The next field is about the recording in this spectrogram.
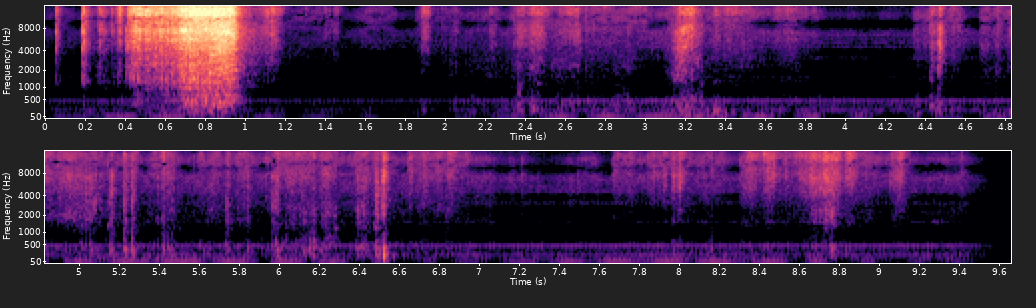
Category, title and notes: Sound effects > Objects / House appliances
EQUIPSprt-Samsung Galaxy Smartphone, CU Boxing Glove, Take Off, Put On, Velcro Rip Nicholas Judy TDC
A boxing glove taking off and putting on. Velcro rip.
